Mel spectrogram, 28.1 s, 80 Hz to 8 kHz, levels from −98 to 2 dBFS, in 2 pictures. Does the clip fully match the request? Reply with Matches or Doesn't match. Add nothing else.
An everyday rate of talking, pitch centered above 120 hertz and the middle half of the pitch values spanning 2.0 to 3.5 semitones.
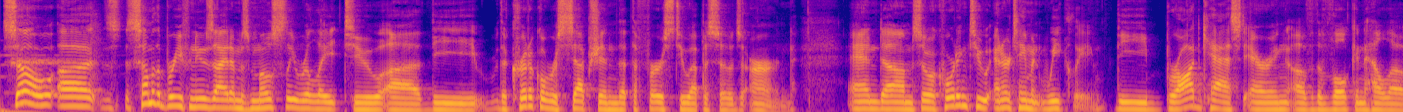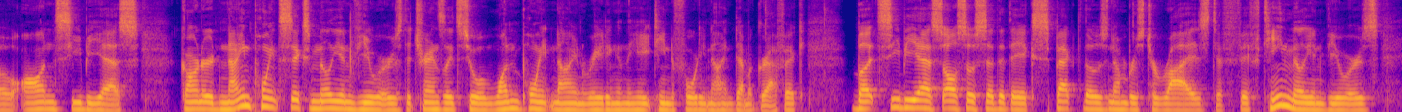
Matches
